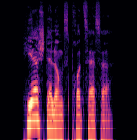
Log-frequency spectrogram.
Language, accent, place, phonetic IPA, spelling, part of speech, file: German, Germany, Berlin, [ˈheːɐ̯ʃtɛlʊŋspʁoˌt͡sɛsə], Herstellungsprozesse, noun, De-Herstellungsprozesse.ogg
- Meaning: nominative/accusative/genitive plural of Herstellungsprozess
